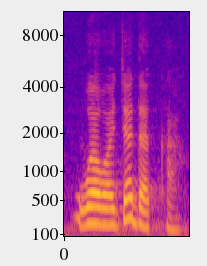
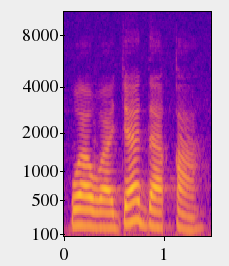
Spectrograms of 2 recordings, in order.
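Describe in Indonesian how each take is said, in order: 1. Bunyi k ringan, dibuat lebih ke depan. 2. Bunyi k dalam, dibuat jauh di belakang. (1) "Seharusnya dibaca wa wajadaka, karena huruf ini adalah huruf kaf, bukan huruf qaf" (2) "ada yang membaca"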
